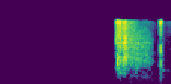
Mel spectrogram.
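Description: Dead silence, then about a second and a half in a short, hissy burst of noise that fades away, picked up by an open microphone on the call.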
